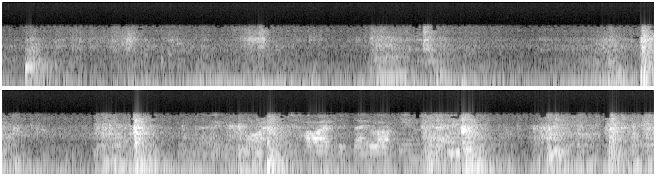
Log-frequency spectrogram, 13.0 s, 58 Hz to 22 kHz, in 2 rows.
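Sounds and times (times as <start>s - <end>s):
metal clunks and knocks: 6.0s - 9.6s, 10.6s - 13.0s.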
